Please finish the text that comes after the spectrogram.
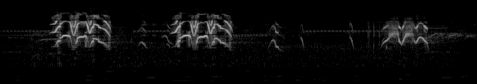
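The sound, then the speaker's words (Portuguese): White-faced whistling duck calls: three bursts of high, clear multi-note whistles, the first two loud and the last softer, with faint whistled notes in the gaps between them. “Gosta de assobiar enquanto voa, principalmente em noites de chuva”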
